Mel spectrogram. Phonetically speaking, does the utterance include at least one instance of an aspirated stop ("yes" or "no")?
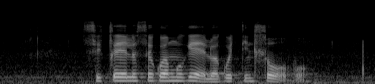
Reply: no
